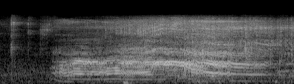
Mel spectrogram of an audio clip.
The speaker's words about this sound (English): Superman is driving a motorcycle.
